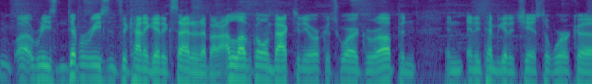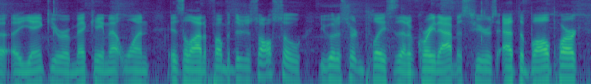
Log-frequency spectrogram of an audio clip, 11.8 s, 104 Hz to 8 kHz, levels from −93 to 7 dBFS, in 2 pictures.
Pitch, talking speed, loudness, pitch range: 115 Hz, 315 wpm, -32 LUFS, 110-125 Hz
